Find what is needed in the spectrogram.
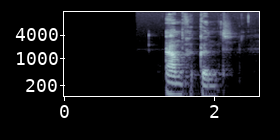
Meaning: past participle of aankunnen
- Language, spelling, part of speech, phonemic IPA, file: Dutch, aangekund, verb, /ˈaŋɣəˌkʏnt/, Nl-aangekund.ogg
